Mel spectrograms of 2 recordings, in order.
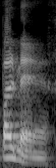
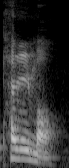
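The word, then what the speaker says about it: Palmer: 등급에 마지막 y 샤또 빨 매 샤또 발매 굉장히 유명한 와인 2 3등급 중에서 굉장한 퀄리티를 자랑하는 와인인데 우리 식으로 발음하면 샤또 팔머 라고 발음을 하시면 되고요 젤 이 와인을 만든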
